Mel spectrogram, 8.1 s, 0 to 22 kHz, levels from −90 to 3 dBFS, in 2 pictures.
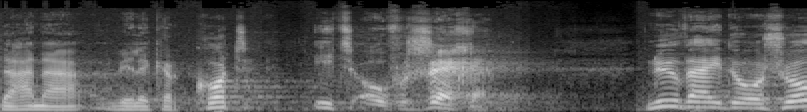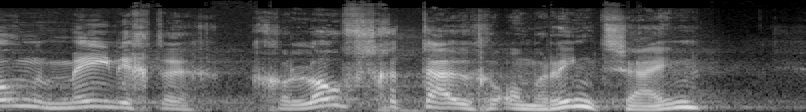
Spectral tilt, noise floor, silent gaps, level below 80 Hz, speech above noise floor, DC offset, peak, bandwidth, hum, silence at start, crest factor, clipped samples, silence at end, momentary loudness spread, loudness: -4.5 dB/octave; -49 dBFS; none; -52 dBFS; 31 dB; under 0.1%; -4 dBFS; over 20 kHz; none; 0 s; 16 dB; under 0.1%; 0.45 s; 11 LU; -19 LUFS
